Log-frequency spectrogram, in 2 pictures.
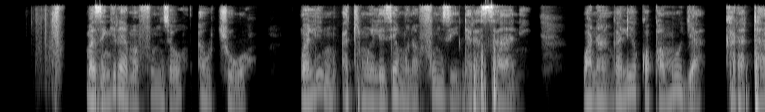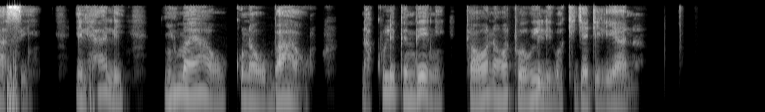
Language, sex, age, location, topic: Swahili, male, 25-35, Nairobi, education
